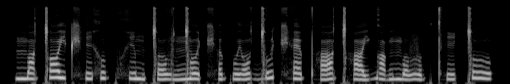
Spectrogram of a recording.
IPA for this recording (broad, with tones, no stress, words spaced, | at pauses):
mɒ˧˩ǀɔ˥˧jt͡ʃʰi˨˦x u˦˥kʷ xi˧˩mǀo˩˧˩v ŋ͡ǀo˧˩ t͡ʃʰə˩˧˩kʷjo˩˧˩ɡ͡ǀu˦˥ t͡ʃʰɛ˨˦pʰɒ˩˧˩ǀʰɒ˨˩˦j ɡɒ˨˩˦ɡmo˨˩˦və˩˧˩kʷtʰi˧˩ ǀu˥˧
